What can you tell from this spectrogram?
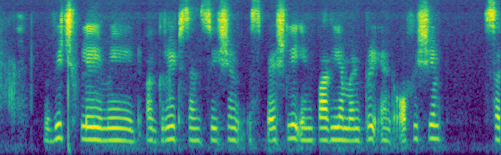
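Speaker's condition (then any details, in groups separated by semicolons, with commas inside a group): No condition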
